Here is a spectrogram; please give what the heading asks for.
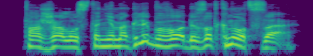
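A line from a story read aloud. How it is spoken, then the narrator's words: Growling. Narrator (Russian): Прорычала я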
